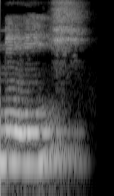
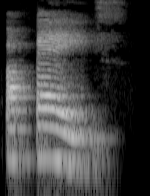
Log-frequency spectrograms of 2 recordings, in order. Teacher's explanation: Olha a diferença do som da vogal E. Em mês, quando tem o circunflexo, ele está fechadinho. Em papéis, e aí você abre o som da vogal.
